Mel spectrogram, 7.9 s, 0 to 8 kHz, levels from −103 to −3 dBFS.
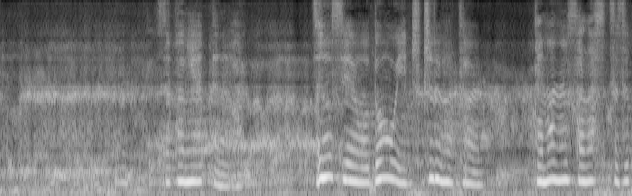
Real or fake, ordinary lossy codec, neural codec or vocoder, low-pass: fake; none; codec, 16 kHz, 1 kbps, FunCodec, trained on Chinese and English, 50 frames a second; none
